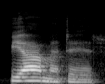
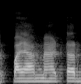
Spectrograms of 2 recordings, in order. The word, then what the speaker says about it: pia mater: This was pia mater. Observe the spelling, it's not matter, it's mater. Mater means mother, maternal, paternal. That was the spelling, not matter, pia mater, dura mater.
